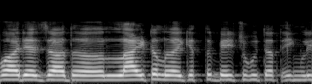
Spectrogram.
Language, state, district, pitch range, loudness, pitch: Kashmiri, Punjab, Kapurthala, 210-220 Hz, -14 LUFS, 215 Hz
